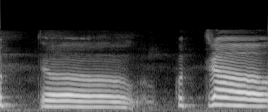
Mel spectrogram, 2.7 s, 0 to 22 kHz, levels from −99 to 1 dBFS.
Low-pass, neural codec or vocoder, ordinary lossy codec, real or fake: 7.2 kHz; none; none; real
